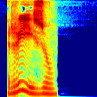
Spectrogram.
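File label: "Risu", Sardinian word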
